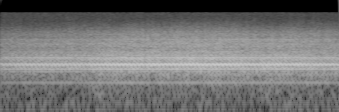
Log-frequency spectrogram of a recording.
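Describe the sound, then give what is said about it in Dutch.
A small propeller airplane flies low and as slowly as possible over sand, its engine droning and humming continuously with a strong mid-low tone, holding a constant loud pitch throughout with a slight swell after the first second. “Ik ga nu zo langzaam mogelijk vliegen.”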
